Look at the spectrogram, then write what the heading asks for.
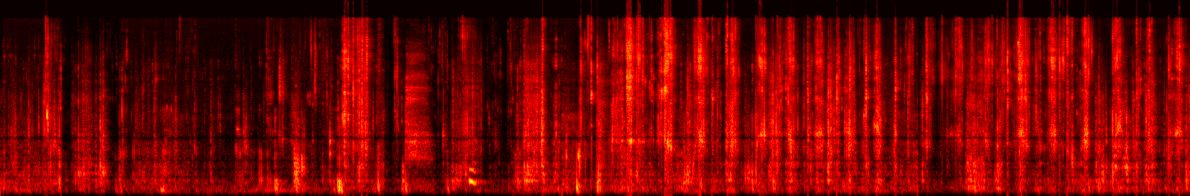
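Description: Crispy fried boneless chicken being bitten and chewed close to the microphone: crunches come sparsely at first, then thick and fast from about halfway.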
